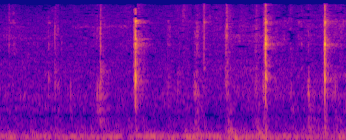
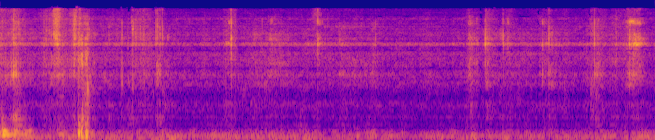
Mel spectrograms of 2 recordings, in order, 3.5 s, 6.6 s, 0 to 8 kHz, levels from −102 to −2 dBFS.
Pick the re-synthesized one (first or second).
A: second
